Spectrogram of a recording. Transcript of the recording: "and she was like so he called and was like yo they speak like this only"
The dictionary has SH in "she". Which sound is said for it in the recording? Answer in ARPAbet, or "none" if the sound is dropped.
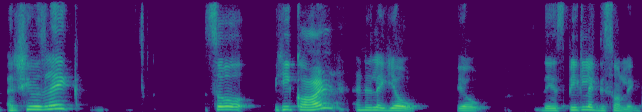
SH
